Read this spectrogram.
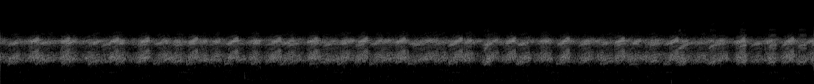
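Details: A loud frog chorus of quick repeated croaks that blend into a throbbing, shimmering buzz, with a few sharper individual calls standing out near the end.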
